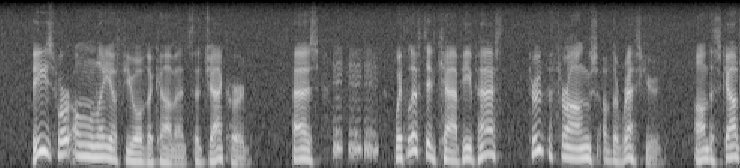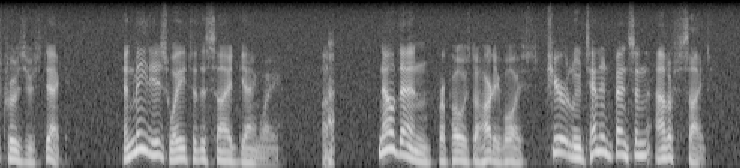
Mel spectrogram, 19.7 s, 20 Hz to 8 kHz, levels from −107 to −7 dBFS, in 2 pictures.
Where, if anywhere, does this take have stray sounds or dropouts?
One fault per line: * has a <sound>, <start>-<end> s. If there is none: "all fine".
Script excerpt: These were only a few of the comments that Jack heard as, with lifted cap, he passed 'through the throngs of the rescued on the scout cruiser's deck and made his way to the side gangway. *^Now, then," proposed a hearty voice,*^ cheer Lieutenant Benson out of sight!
* has a laugh, 4.4-5.1 s
* has a laugh, 14.2-14.3 s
